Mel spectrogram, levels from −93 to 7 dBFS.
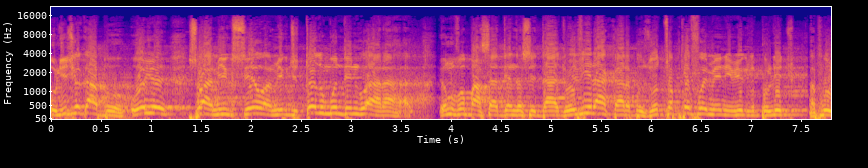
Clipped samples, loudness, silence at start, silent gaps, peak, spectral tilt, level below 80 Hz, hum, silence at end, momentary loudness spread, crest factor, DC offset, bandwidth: under 0.1%; -10 LUFS; 0 s; none; 0 dBFS; -5 dB/octave; -24 dBFS; none; 0 s; 3 LU; 8 dB; under 0.1%; 16 kHz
